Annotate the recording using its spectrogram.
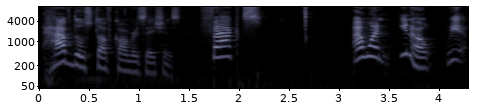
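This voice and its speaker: A young man chats casually as a podcast co-host. His voice sits high and swings widely in pitch, and his talk is full of slang and joking. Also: wildly swooping pitch, a little slow, bright, forceful tone. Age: young adult. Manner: slangy, jokey. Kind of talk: casual banter podcast chat.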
